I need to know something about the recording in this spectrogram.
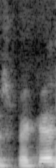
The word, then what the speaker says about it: specere: हम इंग्लिश में शायद इसको कुछ और तरीके से प्रोनाउंस करें, लेकिन लैटिन लोग इसको स्पेकेर ही प्रोनाउंस करते थे।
